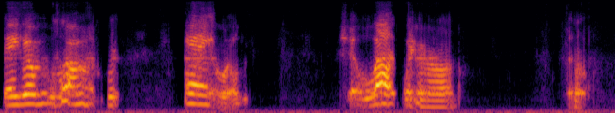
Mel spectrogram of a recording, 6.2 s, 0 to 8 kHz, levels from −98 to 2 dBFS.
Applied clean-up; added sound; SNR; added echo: neural diffusion model UNIVERSE++.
